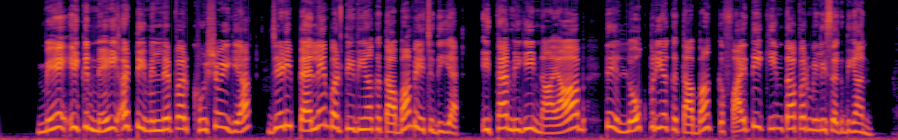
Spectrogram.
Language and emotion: Dogri, happy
